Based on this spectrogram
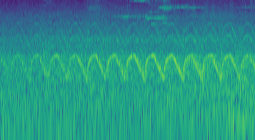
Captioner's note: sirens wailing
